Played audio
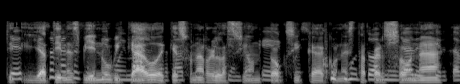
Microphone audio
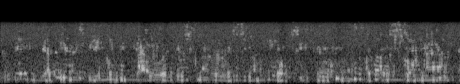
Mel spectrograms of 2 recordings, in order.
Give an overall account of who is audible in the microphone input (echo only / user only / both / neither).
echo only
